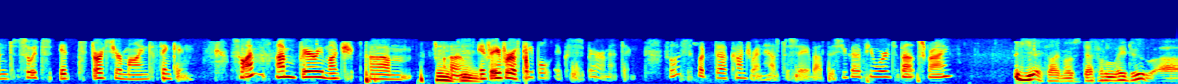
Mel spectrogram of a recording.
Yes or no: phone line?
yes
